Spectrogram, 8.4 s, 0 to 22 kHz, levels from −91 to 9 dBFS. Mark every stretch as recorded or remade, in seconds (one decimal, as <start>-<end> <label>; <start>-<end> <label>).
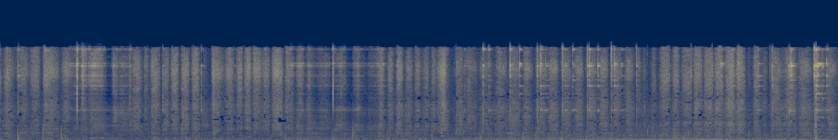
0.0-0.7 recorded; 0.7-1.3 remade; 1.3-2.9 recorded; 2.9-3.8 remade; 3.8-8.4 recorded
